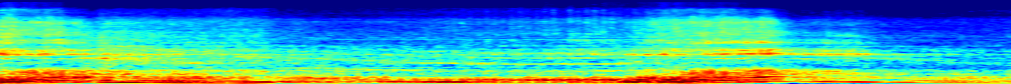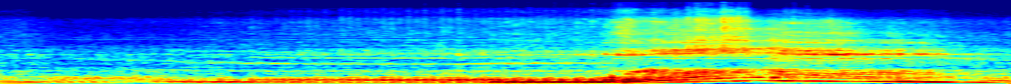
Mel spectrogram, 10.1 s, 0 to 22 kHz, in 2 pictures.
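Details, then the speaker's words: Porsche 924S with a Vibrant Ultra Quiet resonator newly fitted in place of the mid-mounted glasspack that had replaced the cat. Two free revs carry a ringing tone that climbs and falls with engine speed over the exhaust note, an exhaust ring the owner dislikes. "Well, hopefully it sounds better out on the road, because I don't like that ring. I don't like that noise."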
